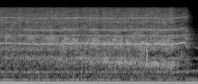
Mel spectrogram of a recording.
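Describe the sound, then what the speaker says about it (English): A high-pitched dental drill whines steadily and close up, boring into a tooth during a root canal, with a constant tonal buzz and low hum that cuts off abruptly at the end. "They drill into your tooth"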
